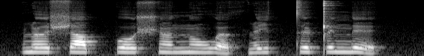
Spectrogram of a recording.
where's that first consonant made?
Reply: retroflex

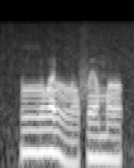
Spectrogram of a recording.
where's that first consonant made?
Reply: tongue tip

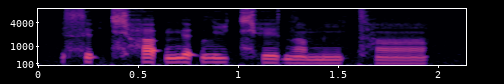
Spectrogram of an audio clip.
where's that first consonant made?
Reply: tongue tip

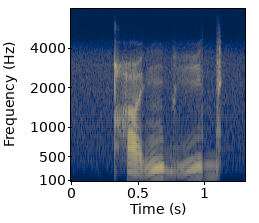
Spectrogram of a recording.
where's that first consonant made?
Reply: uvula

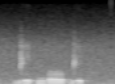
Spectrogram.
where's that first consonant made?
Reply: lips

